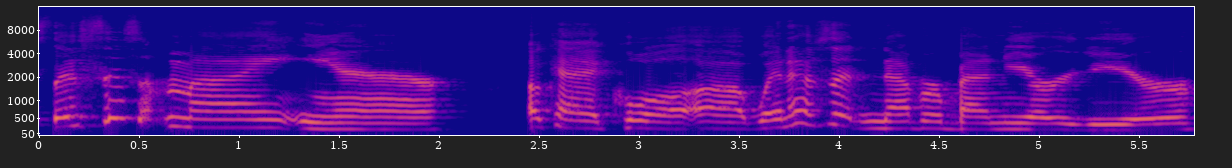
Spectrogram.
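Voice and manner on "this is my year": slow, put-on Valley Girl drawl. Imitating people who announce it is their year: Valley Girl voice. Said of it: "in the Valley Girl voice".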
